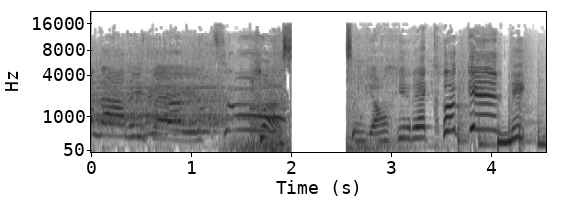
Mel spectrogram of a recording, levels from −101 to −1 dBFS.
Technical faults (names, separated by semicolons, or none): rebuffering stall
